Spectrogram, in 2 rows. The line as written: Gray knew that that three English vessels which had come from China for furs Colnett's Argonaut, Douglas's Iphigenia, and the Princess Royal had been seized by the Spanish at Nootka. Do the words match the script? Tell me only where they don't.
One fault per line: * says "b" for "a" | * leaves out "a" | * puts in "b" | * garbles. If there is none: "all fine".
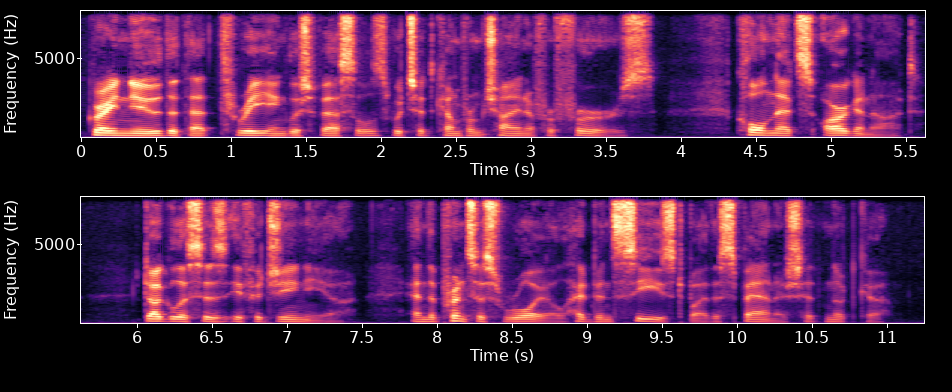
all fine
